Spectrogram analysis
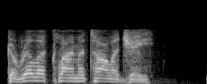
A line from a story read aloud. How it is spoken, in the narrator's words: Maya said with a snort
